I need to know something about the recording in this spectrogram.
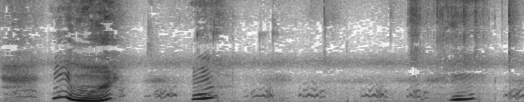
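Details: Pet guinea pig named Peanut gives three high squealing calls: a long wavering squeal that rises and then dips, followed by two short upward-sliding squeaks, with soft murmuring voices in the pauses.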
